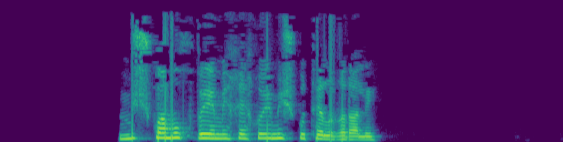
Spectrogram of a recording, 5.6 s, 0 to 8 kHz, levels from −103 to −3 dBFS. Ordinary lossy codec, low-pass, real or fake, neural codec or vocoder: MP3, 32 kbps; 7.2 kHz; real; none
